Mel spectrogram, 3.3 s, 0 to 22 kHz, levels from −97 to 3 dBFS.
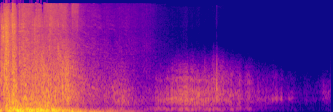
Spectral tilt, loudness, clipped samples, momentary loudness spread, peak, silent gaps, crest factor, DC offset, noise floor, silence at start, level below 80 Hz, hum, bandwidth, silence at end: -4 dB/octave; -11 LUFS; 0.3%; 27 LU; 0 dBFS; none; 14 dB; under 0.1%; -65 dBFS; 0 s; -18 dBFS; none; over 20 kHz; 1.45 s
